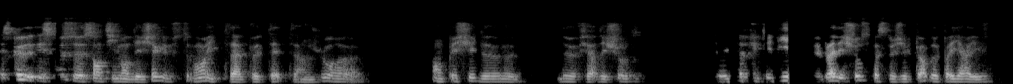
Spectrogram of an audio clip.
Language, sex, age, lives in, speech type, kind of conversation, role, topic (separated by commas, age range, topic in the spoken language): French, male, 35-39, France, conversation, podcast, host, Comment gères-tu le sentiment d’échec quand une expérimentation échoue ?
